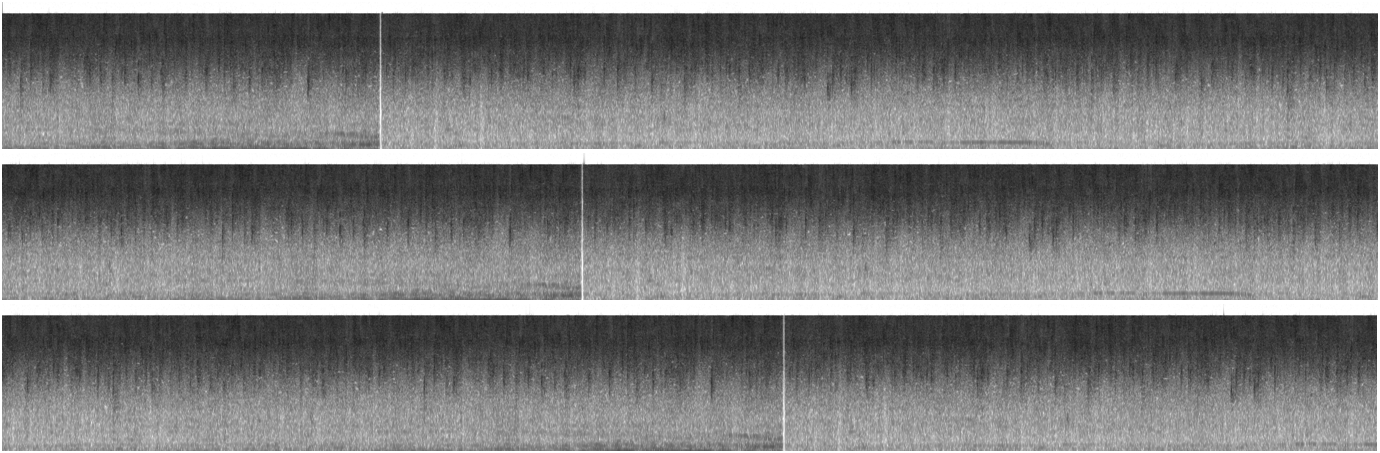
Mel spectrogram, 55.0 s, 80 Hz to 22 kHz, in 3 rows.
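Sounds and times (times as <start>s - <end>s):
rain splashing on tiled floor: 0.0s - 55.0s.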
